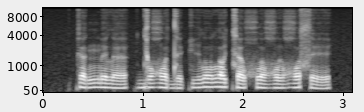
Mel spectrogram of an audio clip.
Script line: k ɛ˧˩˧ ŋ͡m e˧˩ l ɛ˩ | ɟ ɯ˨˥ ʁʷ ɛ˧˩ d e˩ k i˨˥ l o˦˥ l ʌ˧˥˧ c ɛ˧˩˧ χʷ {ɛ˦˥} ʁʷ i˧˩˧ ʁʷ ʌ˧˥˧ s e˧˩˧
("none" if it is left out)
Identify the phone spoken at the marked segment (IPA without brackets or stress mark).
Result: ɛ˧˩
